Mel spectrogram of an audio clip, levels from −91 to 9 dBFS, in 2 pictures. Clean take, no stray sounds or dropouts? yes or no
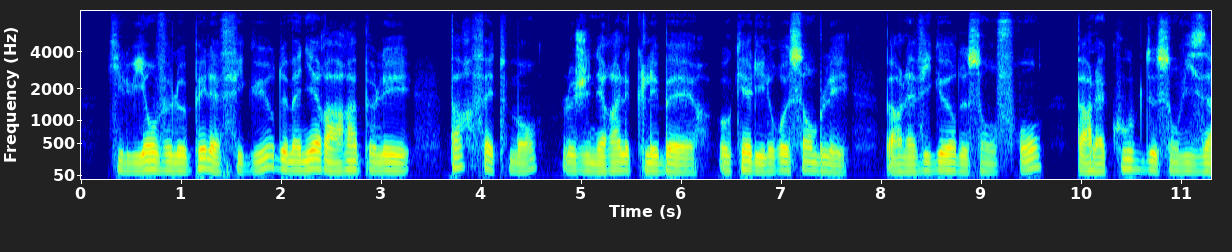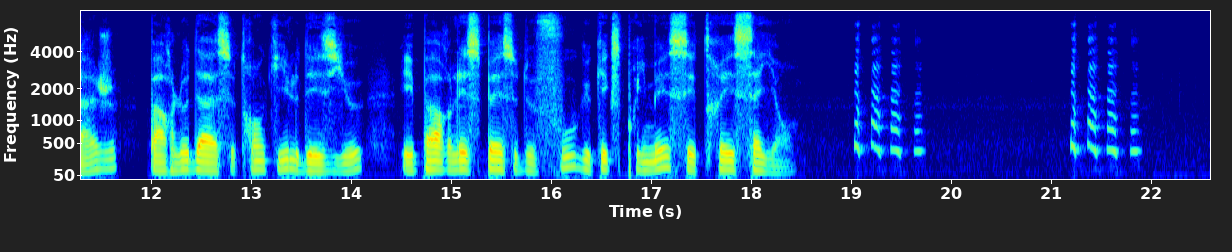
no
